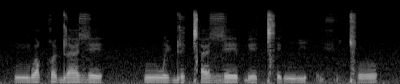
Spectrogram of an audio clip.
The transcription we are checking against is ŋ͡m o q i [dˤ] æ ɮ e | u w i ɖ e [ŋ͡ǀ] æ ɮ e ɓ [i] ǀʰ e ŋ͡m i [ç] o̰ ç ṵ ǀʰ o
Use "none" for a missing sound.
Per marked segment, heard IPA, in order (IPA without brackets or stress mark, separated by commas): ɖ, ǀʰ, e, h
